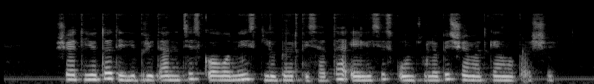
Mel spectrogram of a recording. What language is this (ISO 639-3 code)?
kat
